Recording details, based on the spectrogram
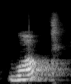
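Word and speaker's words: walk: इस्तेमाल किया गया है वॉक में एल साइलेंट है नाइफ में के साइलेंट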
